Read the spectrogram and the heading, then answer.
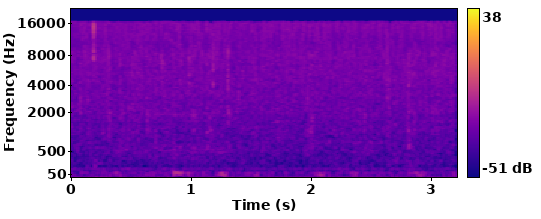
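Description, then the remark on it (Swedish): Soft, steady rain patters continuously, a broad hiss of fine drops with a low rumble underneath, fairly quiet and even throughout, with no voices. “Vänder ansiktet upp mot himlen och låter de mjuka regndropparna möta ansiktets hud.”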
